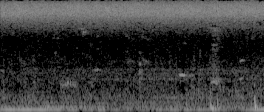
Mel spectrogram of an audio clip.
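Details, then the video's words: Cicadas singing after rain during a morning hike up a mountain: an unbroken, high, hissing buzz holds steady throughout, over a low rumble and a few faint scattered clicks. "Sounds of Cicada"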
